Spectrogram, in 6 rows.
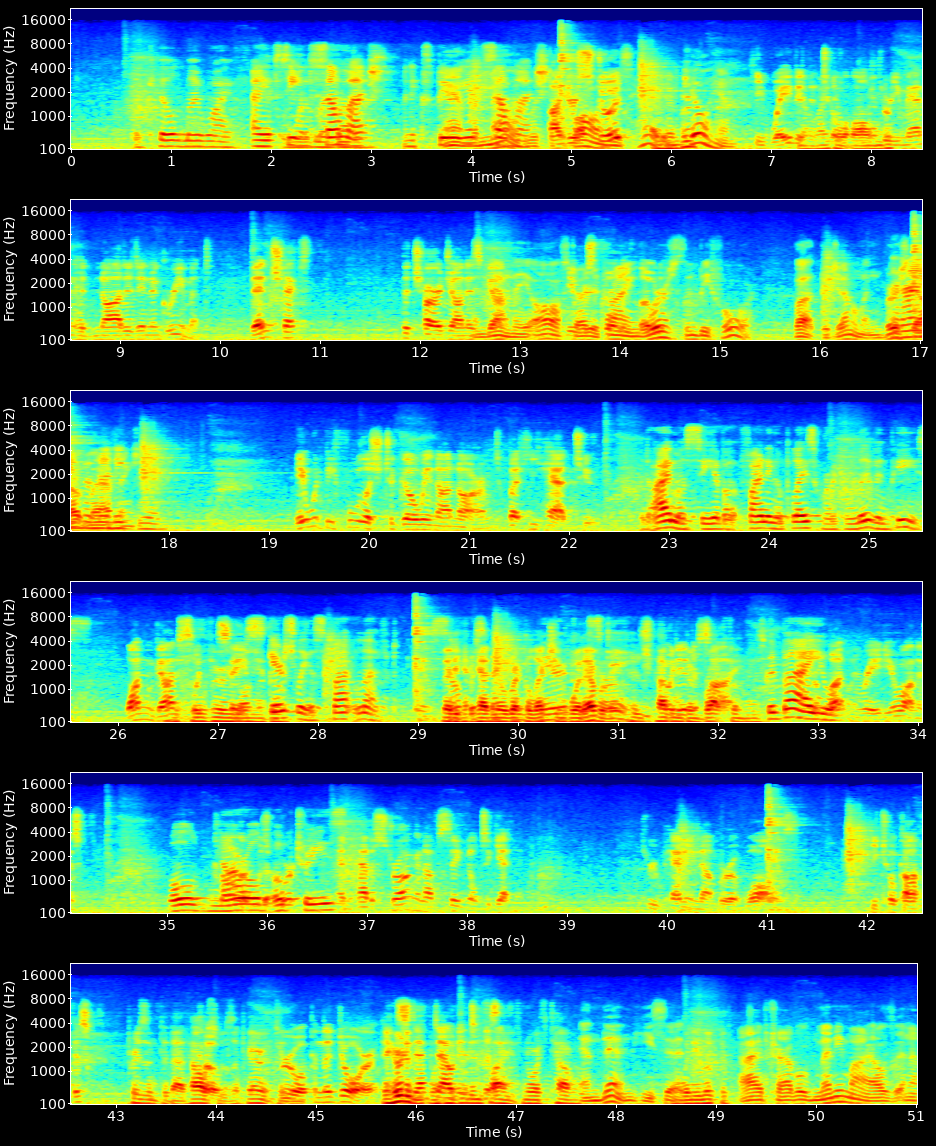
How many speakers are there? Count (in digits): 5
